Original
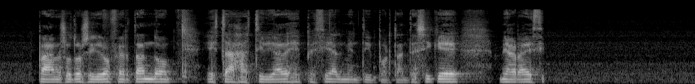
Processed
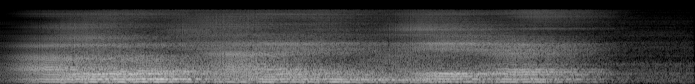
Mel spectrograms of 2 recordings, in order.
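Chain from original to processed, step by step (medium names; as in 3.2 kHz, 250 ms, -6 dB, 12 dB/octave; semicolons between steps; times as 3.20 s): spectral blur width 438 ms; bouncing-ball echo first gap 240 ms, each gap 0.75×, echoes 5; trim +5 dB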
